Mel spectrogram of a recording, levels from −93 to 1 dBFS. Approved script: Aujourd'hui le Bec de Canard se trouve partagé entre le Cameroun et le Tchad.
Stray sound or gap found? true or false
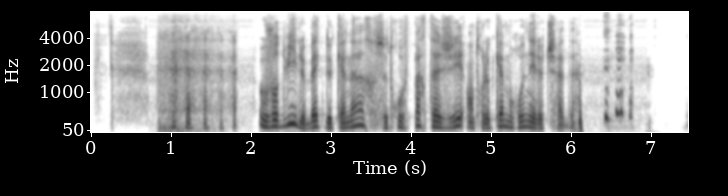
true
